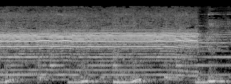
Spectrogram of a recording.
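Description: Instrumental break in a Bengali folk song: a sustained melody line held on long notes, with a regular low hand-drum rhythm beneath and no singing.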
